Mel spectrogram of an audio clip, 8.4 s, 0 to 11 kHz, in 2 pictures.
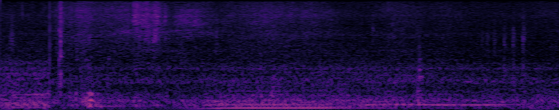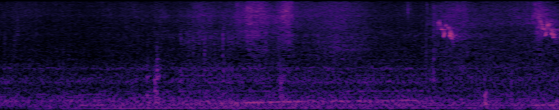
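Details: BMW F80 M3 with a creaking noise, driving with the windows lowered: steady road and engine rumble with wind and tyre noise and no creaking. Lowering the windows stops the creak.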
